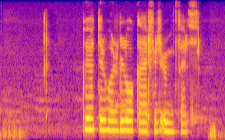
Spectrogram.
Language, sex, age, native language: Icelandic, female, 9, Icelandic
